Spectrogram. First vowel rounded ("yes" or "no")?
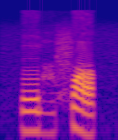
yes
